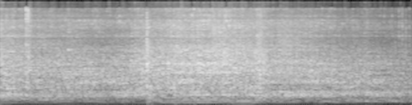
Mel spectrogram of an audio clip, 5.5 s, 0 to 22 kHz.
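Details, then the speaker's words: 1994 Hoover Turbopower 2 Autosense U2462 upright vacuum, listed as good working order but not in good order: steady hissing motor roar with a coarse, uneven rumble and odd clicks; brush roll runs rough, cause suspected, not confirmed. "Yeah, the listing said it was in good working order. Well, I don't think this one is in very good working order."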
